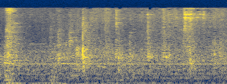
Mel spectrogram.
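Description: A front door's lock and latch clicking a few times as the door is unlocked and swung open, faint, over a faint steady tone.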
